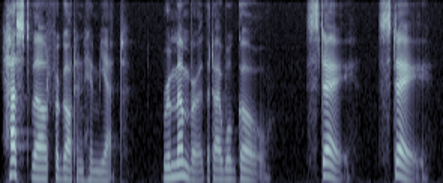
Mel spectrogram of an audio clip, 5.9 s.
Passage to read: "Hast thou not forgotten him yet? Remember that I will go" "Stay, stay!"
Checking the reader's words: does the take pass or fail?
fail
